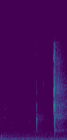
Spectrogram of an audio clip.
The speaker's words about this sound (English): That was a very loud crunch.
